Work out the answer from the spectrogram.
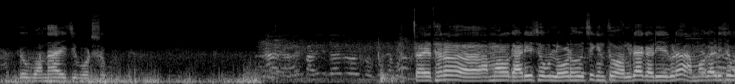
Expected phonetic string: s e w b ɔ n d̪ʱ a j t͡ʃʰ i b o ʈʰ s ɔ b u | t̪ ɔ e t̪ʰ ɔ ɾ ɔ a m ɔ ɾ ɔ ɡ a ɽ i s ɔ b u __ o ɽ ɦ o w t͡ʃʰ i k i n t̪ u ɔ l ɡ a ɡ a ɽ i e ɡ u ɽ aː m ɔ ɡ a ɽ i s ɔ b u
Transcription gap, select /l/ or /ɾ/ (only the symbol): l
